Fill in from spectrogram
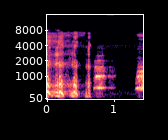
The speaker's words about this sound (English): She's actually just barked at something. There you go. Probably heard us talking about it.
